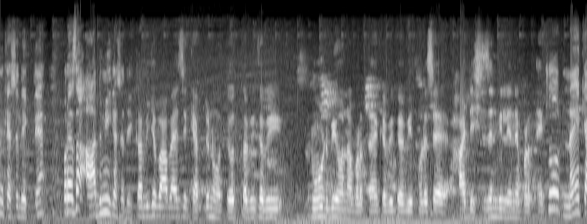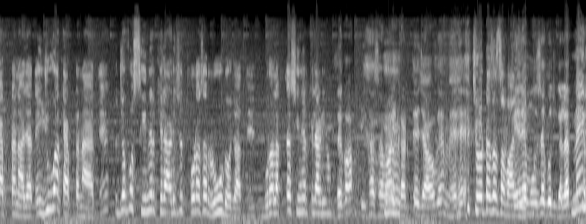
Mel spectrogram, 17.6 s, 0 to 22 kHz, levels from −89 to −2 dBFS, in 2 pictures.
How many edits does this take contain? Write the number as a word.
five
